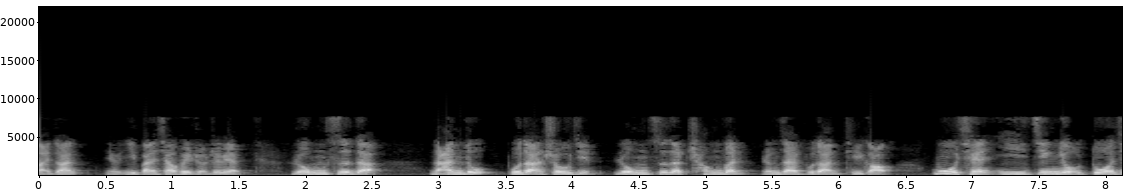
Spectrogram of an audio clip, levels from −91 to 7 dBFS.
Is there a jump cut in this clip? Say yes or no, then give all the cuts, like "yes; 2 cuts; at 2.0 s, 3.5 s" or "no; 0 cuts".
no; 0 cuts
